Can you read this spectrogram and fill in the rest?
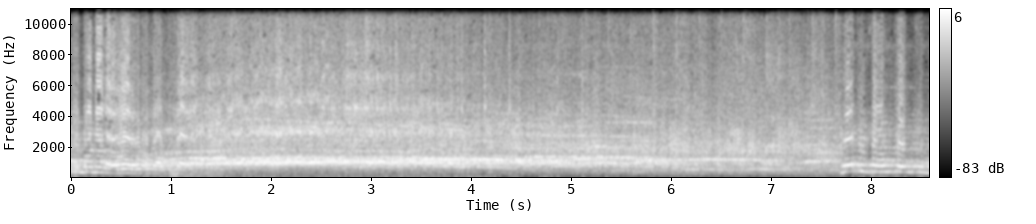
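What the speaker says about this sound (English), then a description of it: "If you know them all, give them another round of applause." Audience at a high school valedictory service breaks into sustained applause with cheering, loud and dense throughout, tapering slightly near the end.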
